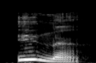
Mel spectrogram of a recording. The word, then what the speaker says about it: humain: Humain, remember, H is not pronounced, A-I-N, un, humain.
